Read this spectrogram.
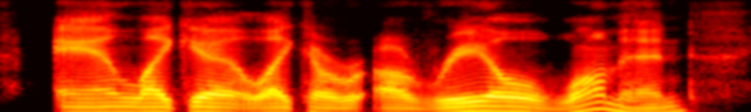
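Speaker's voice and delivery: ordinary talk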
